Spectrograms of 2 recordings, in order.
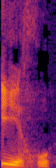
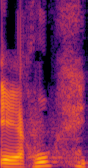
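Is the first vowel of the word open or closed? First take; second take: closed; open. First: The first vowel is closed. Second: The first vowel is open. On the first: It is the noun meaning a mistake. "o substantivo tem a pronúncia fechada" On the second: It is the verb meaning I make a mistake. "o verbo tem a pronúncia aberta"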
